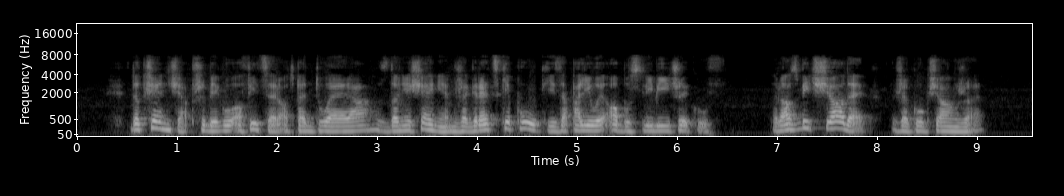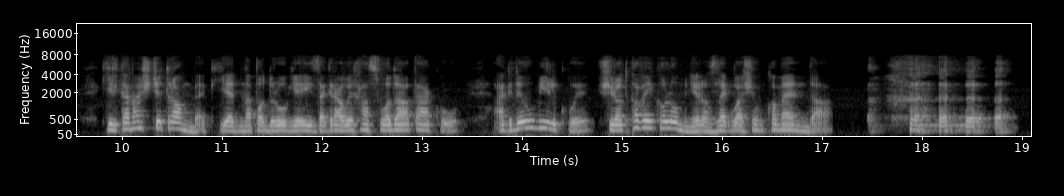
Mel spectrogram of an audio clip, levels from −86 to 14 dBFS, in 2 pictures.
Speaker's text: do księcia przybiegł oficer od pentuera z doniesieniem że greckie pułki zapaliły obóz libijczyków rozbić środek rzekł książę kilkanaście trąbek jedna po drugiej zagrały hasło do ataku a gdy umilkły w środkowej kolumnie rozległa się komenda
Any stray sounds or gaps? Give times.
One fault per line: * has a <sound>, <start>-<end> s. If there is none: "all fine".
* has a laugh, 17.4-19.0 s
